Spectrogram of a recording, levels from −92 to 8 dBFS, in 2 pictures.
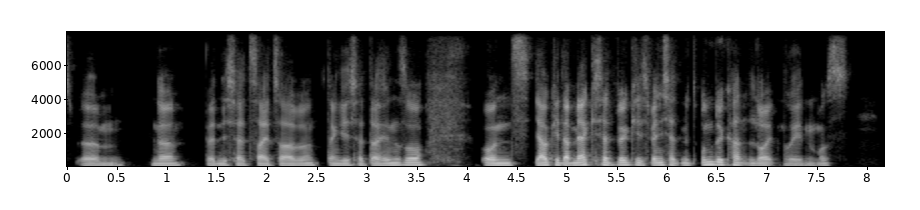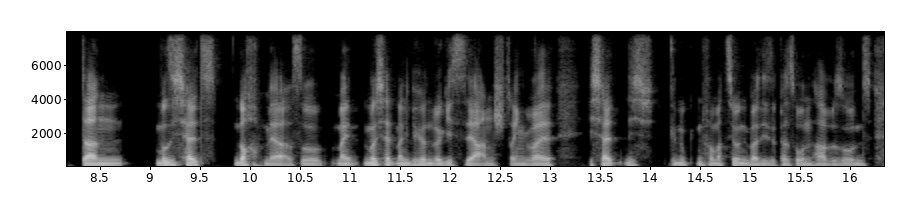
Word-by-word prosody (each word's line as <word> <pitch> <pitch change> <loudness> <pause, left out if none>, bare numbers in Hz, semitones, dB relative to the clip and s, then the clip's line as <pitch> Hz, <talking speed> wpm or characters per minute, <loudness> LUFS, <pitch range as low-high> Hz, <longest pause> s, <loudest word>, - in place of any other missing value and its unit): ähm, 90 +2 -4 0.2
ne 100 +3 0 0.2
wenn 90 0 -3
ich 90 - -4
halt 85 -2 -1
Zeit 95 +1 0
habe, 95 +2 0
dann 95 -2 -2
gehe 95 - 0
ich 95 - -5
halt 95 0 -4
dahin, 100 +4 +2
so. 125 +1 +2 0.5
Und, 105 -2 +3 0.2
ja, 110 +1 +7
okay, 120 - +3
da 110 - +7
merke 130 +4 +5
ich - - -8
halt 125 -2 +3
wirklich, 125 -3 +2
wenn 115 0 +4
ich 120 - +2
halt 110 -1 +1
mit 110 -2 -3
unbekannten 135 -4 +3
Leuten 105 -3 -1
reden 85 -1 -5
muss, 95 +4 -9 0.5
dann 100 0 +4 0.3
muss 120 +2 +4
ich 130 0 0
halt 115 -3 +3 0.2
noch 115 0 +2
mehr 85 +2 -1
so 95 -1 -4
mei 100 0 -1
muss 115 +2 +4
ich - - -7
halt 120 - +2
mein 100 -1 +1
Gehirn 105 -1 0
wirklich 100 -2 -1
sehr 95 -3 +1
anstrengen, 90 0 -6
weil 95 +1 +1 0.3
ich - - -4
halt 100 0 +2
nicht 105 -1 -7
genug 105 -1 -5
Informationen 105 +1 -2
über 90 -2 0
diese 85 +2 -6
Personen 85 0 -4
habe 80 +1 -3
so, 90 0 -6
und 90 +2 -7
100 Hz, 210 wpm, -25 LUFS, 90-115 Hz, 0.5 s, ja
